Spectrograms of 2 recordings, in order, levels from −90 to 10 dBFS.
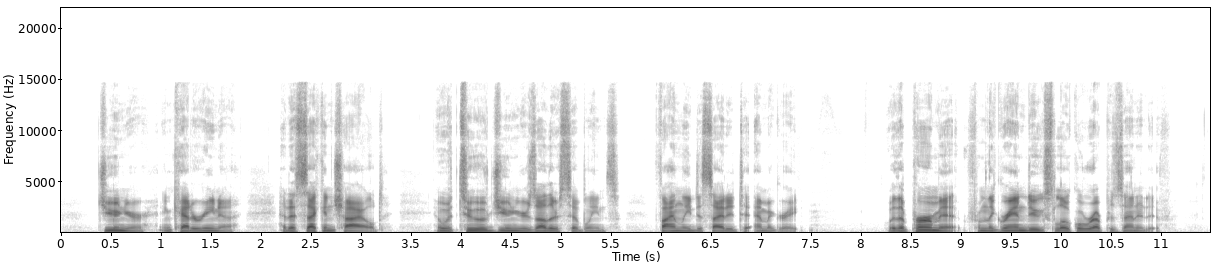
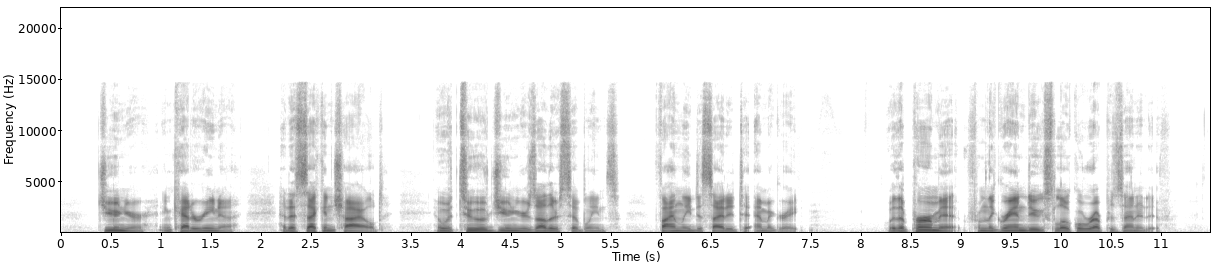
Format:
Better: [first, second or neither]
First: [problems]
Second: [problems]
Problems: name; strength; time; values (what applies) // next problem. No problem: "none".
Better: neither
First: none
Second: none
